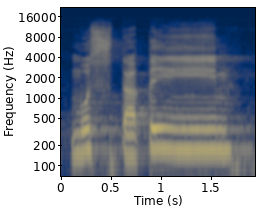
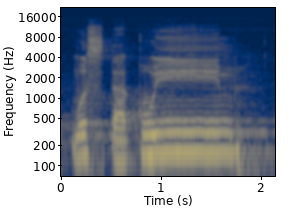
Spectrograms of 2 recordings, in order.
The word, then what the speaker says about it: مستقيم: There we have a meme with a dhamma, mu, mu. So in which position should your mouth be when pronounce that meme? Mu, mus. In which position should your mouth be? Mus. Huh? Forward circling movement, yes.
